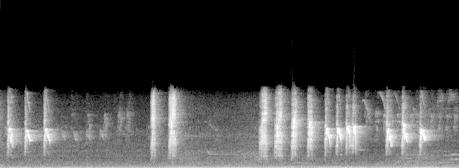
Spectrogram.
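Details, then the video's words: Grey-cheeked bulbul with rough squawking notes in short clusters separated by pauses, ending in a fast, uneven sequence of sharp chips with thin whistled edges. "Cucak Jenggot Bisu Langsung Emosi"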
